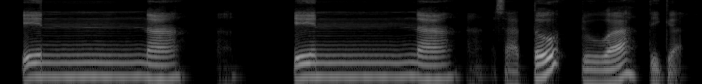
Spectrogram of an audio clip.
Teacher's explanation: Inna e nunnya bertajdid ada gunah musyaddadah. Maka sempurnakan dulu ghunahnya. · ditahan tiga harakat tetapi nunnya cukup satu harakatnya · Ditahan 3 harokat, tetapi nunnya cukup 1 harokatnya. Jadi bukan kemudian keenakan menjadi inna, itu menjadi mat asli, maka itu keliru. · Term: gunnah musyaddadah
